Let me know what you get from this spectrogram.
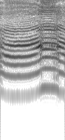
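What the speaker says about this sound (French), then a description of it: "Chérie, le petit pleure." A baby cries in one short, sharp wail, close and loud, with no talk over it.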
